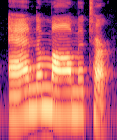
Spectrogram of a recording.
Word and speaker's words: anemometer: We measure wind speed with a tool called an anemometer. Let me say that a little more slowly. Anemometer. 5 syllables.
